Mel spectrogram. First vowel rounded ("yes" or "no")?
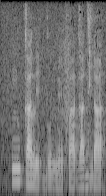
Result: yes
